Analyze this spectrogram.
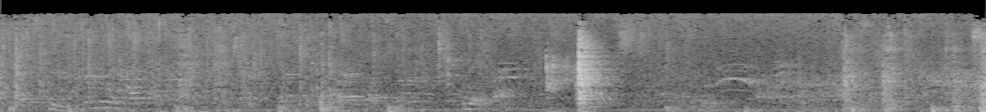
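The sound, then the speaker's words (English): A door is pushed shut with one solid thump midway through, set against steady low room hum and indistinct background voices and shuffling. “Should I close that door?”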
